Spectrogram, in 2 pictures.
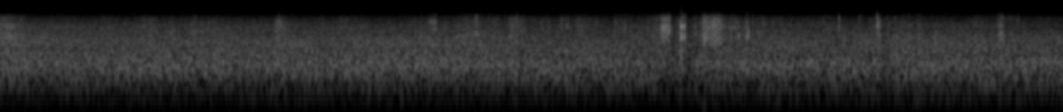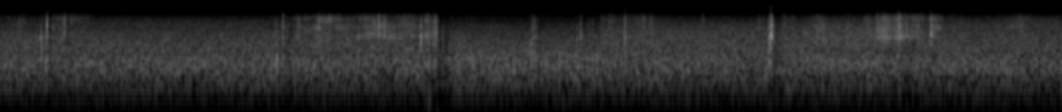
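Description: Steady rushing of river water, with scattered light clicks and crunches of loose shale underfoot.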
